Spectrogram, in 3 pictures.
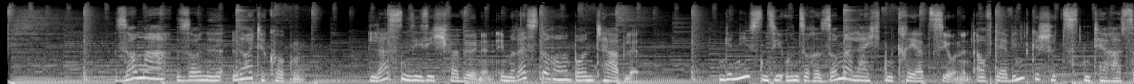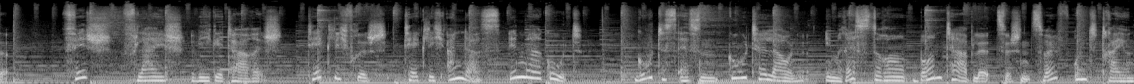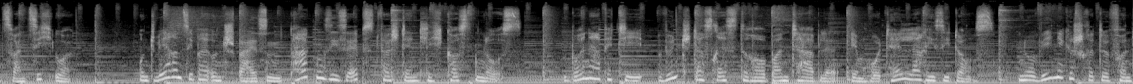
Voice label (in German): Telefonansage; La Residence Bonne-Table; Sommer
